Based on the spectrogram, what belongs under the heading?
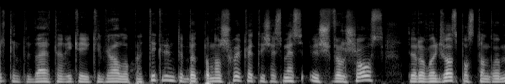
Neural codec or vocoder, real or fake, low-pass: codec, 32 kHz, 1.9 kbps, SNAC; fake; 14.4 kHz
